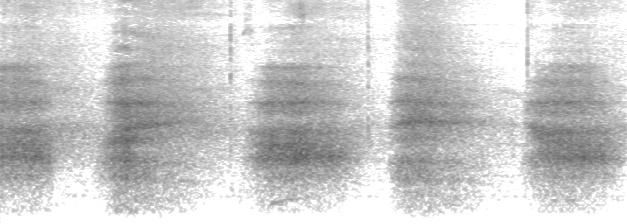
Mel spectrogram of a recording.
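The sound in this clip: An audience breathes in together: five broad, soft swells of massed breath rise and fall in a slow, even rhythm, with no talk over them.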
